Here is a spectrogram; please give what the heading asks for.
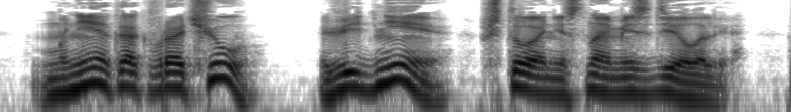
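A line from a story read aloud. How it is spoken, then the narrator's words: Snapping retort. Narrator (Russian): огрызнулся Док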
